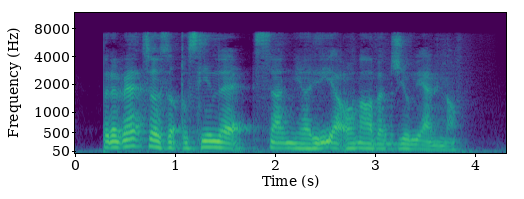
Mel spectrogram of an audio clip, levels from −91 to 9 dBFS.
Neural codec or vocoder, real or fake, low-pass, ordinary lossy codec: codec, 16 kHz, 1 kbps, FunCodec, trained on LibriTTS, 50 frames a second; fake; 7.2 kHz; none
